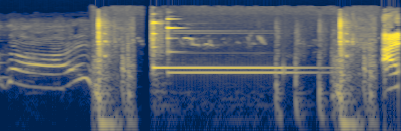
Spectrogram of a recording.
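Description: A man's drawn-out yell, rising and then falling in pitch, broken off by a short thump about a second in. Then a doorbell chime holds two steady tones for nearly two seconds, followed by another brief thump.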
